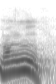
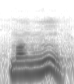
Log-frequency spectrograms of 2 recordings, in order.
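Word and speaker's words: 먹니: Or other example here, very simple, is it mongni? Are you eating? Notice that the Keough, the K, is pronounced eng in front of the nasal, mongni.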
